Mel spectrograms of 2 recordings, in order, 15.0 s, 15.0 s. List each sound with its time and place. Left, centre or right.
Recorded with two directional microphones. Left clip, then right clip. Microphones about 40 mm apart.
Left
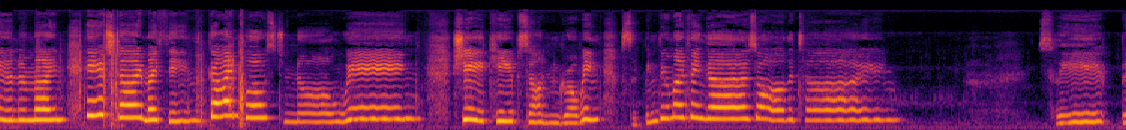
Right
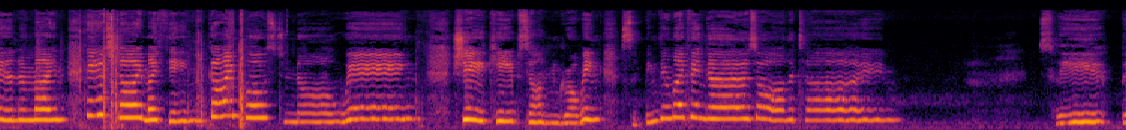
0.0 s a sound: left
0.7 s female singing: left
3.9 s music: left
5.8 s female singing: left
13.8 s female singing: left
